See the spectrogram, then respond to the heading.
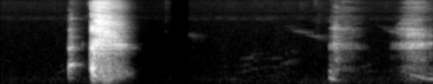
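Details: Induced sneeze challenge, nose tickled with an ear-cleaning stick, no handkerchief: quick in-breath, one loud explosive sneeze, then brief breathy sounds.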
